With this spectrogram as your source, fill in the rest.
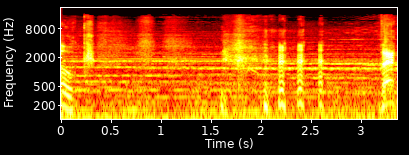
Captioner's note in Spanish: Risas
